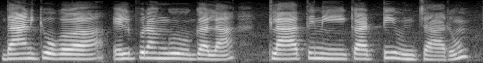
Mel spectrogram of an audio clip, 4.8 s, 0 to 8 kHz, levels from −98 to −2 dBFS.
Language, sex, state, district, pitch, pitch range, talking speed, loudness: Telugu, female, Telangana, Mahabubabad, 220 Hz, 210-240 Hz, 110 wpm, -17 LUFS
